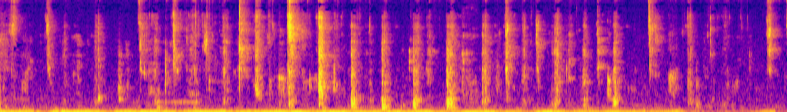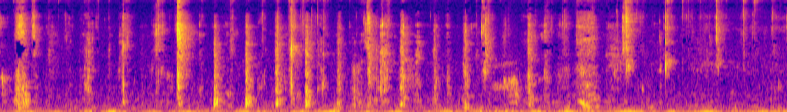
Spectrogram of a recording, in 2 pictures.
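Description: Close-miked chewing of fried carp: soft wet mouth clicks, lip smacks and small crunches, several a second and uneven in loudness, with a few sharper ones standing out. A steady low hum runs underneath.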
